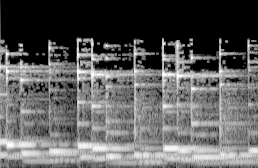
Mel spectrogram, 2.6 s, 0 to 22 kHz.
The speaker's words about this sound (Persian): این صدای آشنای نوکیا 3310 بود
